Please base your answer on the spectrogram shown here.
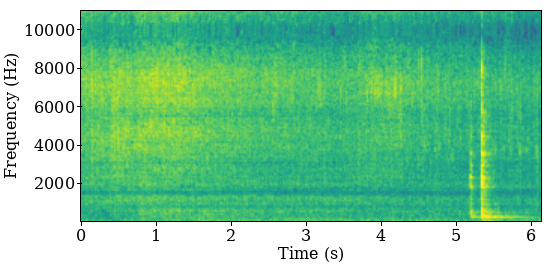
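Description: Cube steaks brown in a frying pan with a steady close sizzle and spatter, and a brief sharp clink near the end.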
